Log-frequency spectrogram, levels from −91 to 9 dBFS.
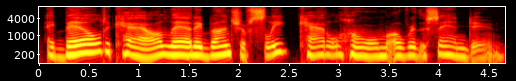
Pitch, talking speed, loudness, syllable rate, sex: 195 Hz, 180 wpm, -17 LUFS, 4.1 syllables/s, female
